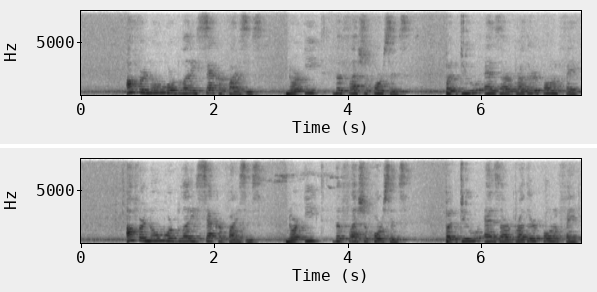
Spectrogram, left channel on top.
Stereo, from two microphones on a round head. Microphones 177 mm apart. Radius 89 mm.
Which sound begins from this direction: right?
A woman speaking, at 0.7 s.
